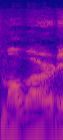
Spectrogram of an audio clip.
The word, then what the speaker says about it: Muhlbauer: in the intro i appreciate that very much mulberry is so you know better than me so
